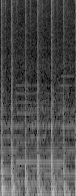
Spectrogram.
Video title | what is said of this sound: 트리빌리지 청사과 과일액자 풍수 돈들어오는 그림 언박싱 | 두께감이 있기 때문에 퉁퉁퉁퉁 소리가 나죠.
